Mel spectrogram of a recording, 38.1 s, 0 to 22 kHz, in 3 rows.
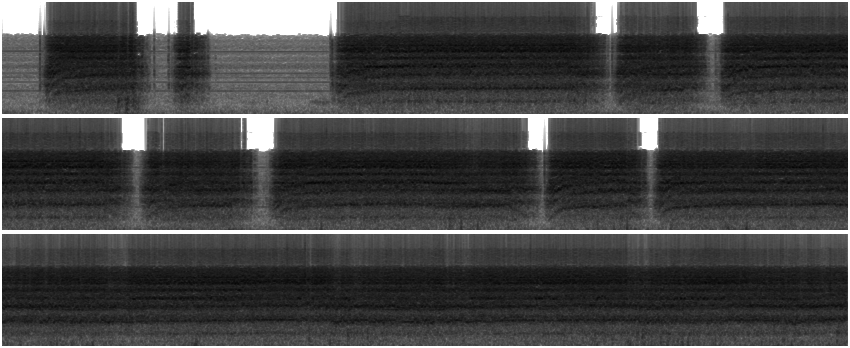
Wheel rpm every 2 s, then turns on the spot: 90, 30, 60, 200, 140, 130, 210, 130, 130, 210, 130, 160, 220, 210, 220, 220, 220, 220, 220.
none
